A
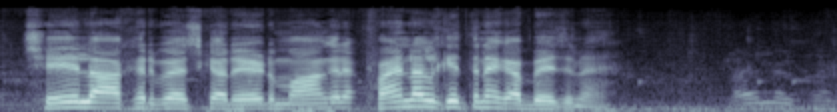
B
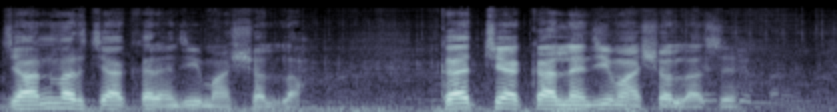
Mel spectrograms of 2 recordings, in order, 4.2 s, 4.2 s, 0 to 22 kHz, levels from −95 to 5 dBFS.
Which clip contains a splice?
A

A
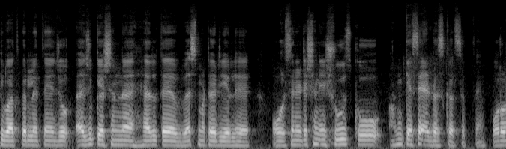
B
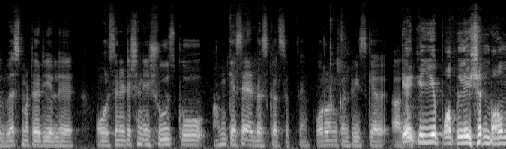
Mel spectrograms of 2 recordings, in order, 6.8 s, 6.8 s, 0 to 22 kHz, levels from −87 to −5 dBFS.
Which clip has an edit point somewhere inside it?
B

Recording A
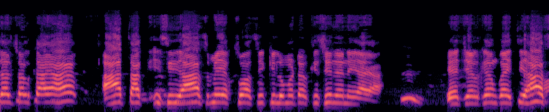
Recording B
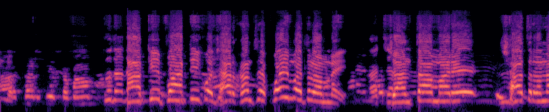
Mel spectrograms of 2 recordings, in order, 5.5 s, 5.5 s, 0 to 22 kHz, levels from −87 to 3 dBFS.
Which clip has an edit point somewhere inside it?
B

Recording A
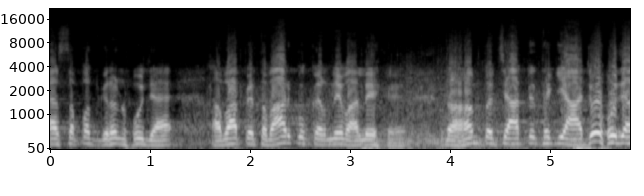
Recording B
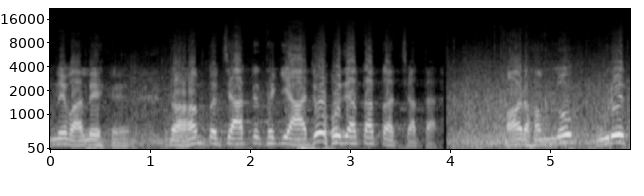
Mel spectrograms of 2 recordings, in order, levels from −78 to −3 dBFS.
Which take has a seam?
B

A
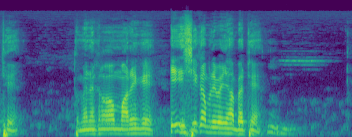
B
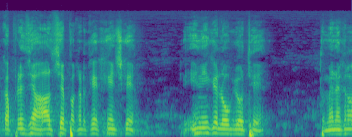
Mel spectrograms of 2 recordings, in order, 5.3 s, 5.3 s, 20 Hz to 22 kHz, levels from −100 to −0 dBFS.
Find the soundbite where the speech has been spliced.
A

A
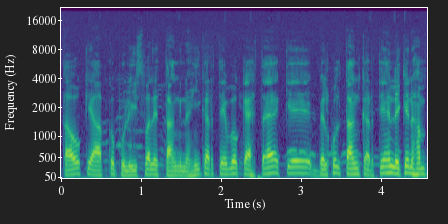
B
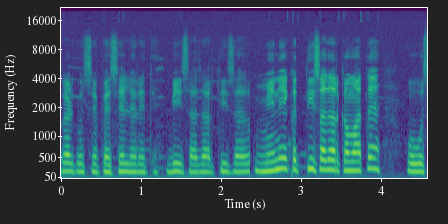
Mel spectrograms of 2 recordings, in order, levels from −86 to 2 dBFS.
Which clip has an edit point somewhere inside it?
B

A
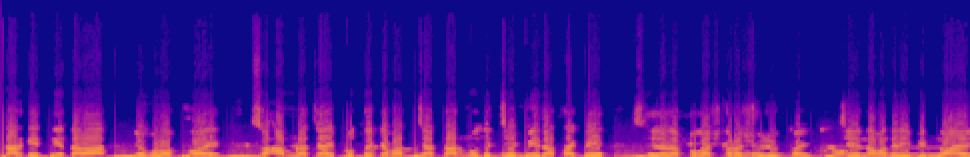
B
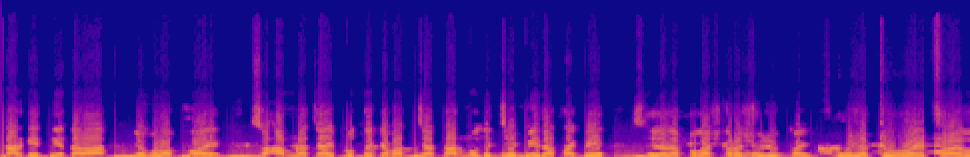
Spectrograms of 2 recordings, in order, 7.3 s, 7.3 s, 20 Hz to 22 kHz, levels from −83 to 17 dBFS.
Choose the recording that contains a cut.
B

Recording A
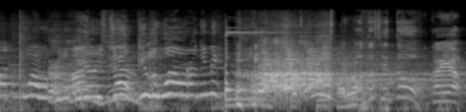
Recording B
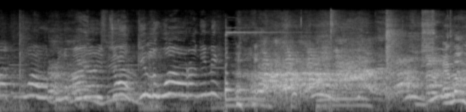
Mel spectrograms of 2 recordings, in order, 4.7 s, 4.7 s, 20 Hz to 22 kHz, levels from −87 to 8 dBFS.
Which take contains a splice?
A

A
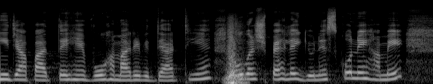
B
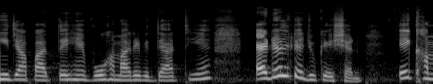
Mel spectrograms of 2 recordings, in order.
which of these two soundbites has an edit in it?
A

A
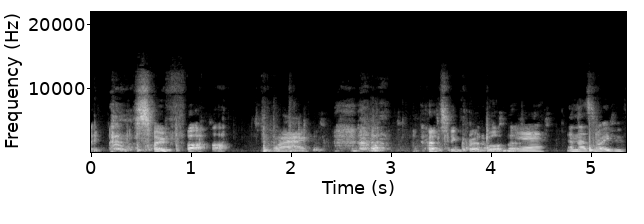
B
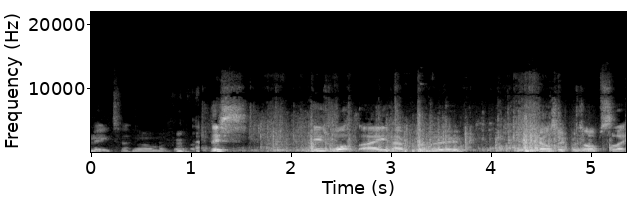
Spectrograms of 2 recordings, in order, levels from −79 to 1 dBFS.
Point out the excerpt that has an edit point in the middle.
B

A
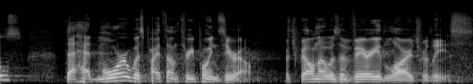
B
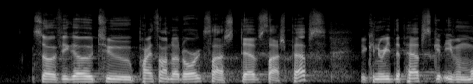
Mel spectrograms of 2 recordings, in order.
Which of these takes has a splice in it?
B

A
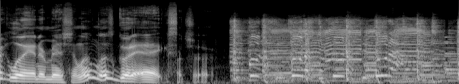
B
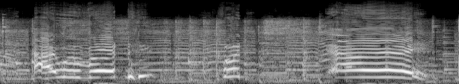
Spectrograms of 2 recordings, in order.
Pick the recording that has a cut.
A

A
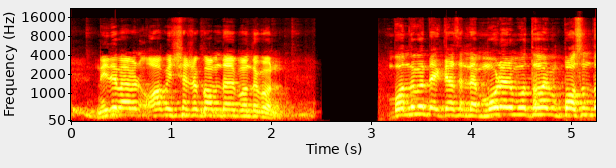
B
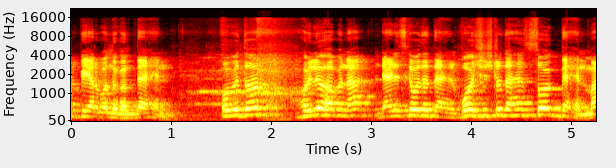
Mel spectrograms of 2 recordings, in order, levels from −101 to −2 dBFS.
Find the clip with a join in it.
A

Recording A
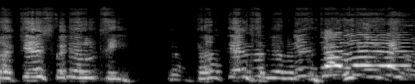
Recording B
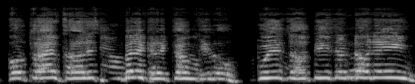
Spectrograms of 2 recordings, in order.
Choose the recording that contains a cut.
B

